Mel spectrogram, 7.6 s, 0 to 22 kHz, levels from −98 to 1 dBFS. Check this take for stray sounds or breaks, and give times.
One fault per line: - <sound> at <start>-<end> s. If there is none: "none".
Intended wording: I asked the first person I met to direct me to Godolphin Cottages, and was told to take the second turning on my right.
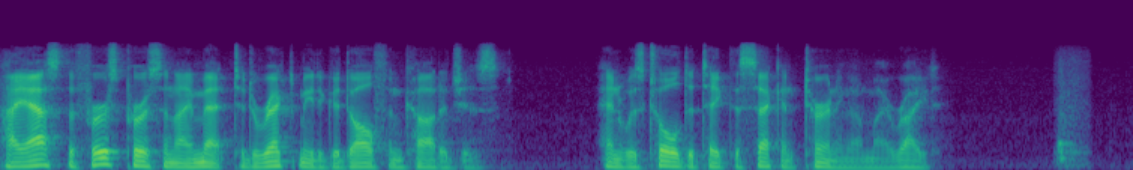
- whoosh at 7.0-7.3 s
